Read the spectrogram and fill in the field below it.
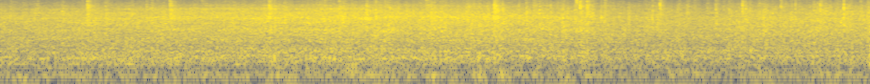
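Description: Model trains run slowly on a layout, giving a continuous, even rumble with soft clicking wheel noise throughout and no voices.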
